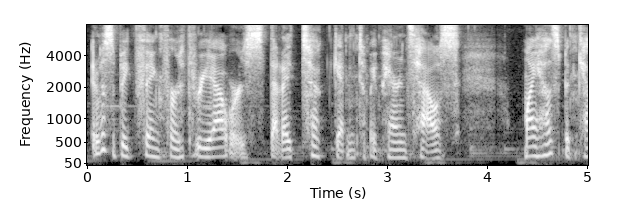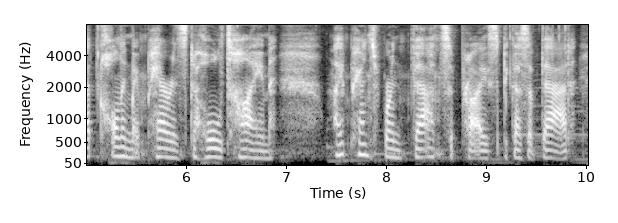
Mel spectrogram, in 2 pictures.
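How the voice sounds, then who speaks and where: A woman's voice: fairly low pitch, moderate pace, a bit bright. A woman reading scripted first-person story narration for a dubbed comic. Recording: music behind the voice.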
